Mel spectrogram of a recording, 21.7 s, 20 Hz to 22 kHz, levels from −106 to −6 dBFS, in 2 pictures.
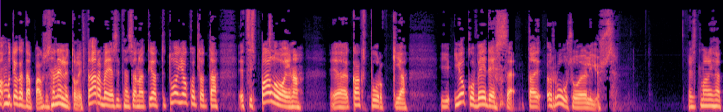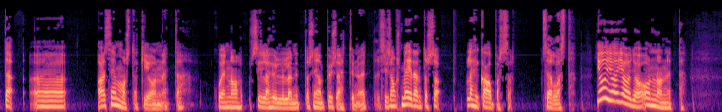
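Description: No technical faults can be heard anywhere in this speech recording. There is no moment in the audio that needs a timestamp or a closer listen.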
